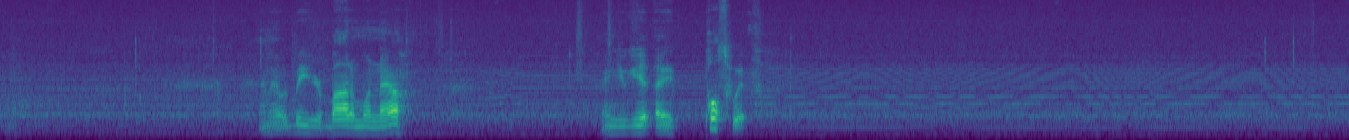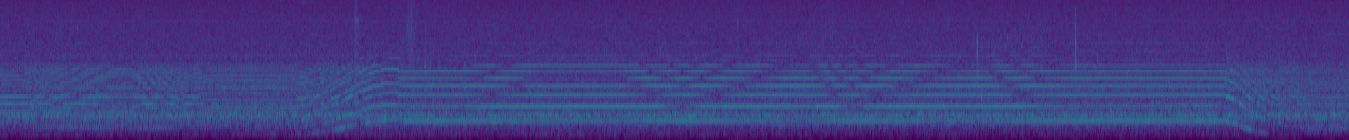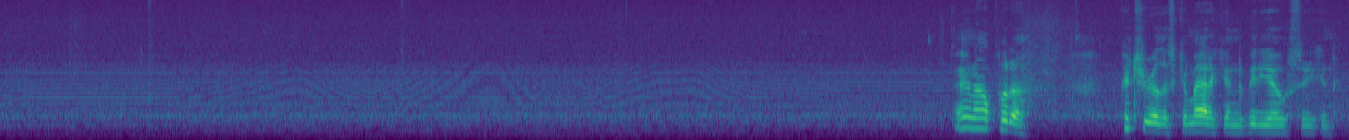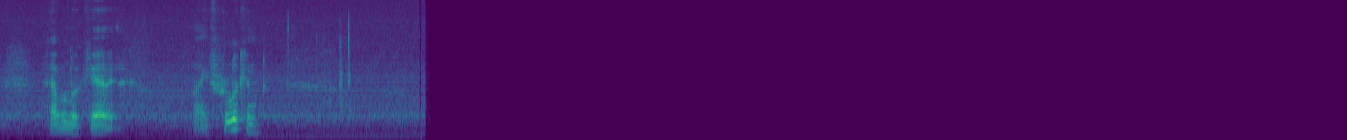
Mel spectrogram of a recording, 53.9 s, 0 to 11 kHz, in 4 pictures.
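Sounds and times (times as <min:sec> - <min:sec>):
faint buzzy gliding tone: 0:00.0 - 0:44.8.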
